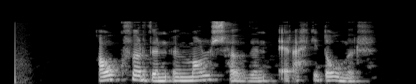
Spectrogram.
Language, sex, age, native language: Icelandic, female, 30-39, Icelandic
